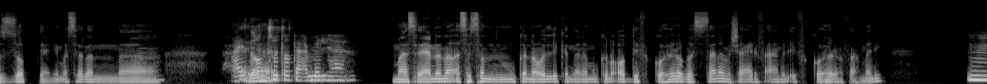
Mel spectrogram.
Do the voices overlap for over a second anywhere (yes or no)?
no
